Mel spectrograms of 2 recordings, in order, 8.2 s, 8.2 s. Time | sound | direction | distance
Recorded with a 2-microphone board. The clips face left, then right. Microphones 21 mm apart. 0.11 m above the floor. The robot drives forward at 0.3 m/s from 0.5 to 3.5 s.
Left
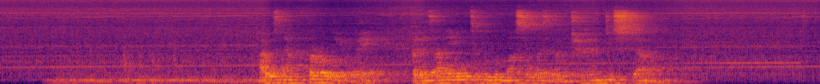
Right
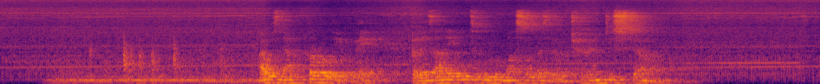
2.6 | a man speaking | 20° right (ahead or behind) | 1.5 m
